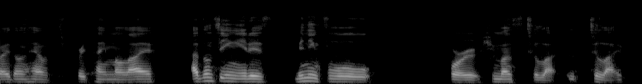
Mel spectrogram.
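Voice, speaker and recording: With a Korean accent, a man speaks in a dark, mellow tone with fairly even intonation and long, frequent pauses. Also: medium pitch for a man, moderate pace. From South Korea. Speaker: street interview respondent. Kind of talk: street interview. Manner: halting.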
